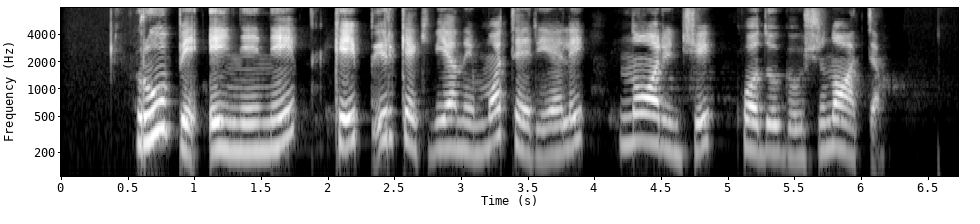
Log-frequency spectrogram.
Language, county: Lithuanian, Vilnius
